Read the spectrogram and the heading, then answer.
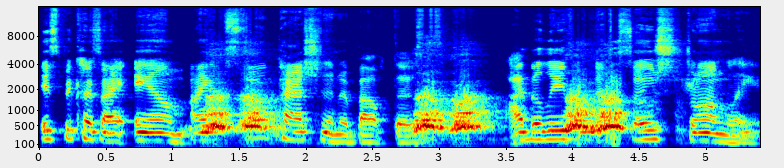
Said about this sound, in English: And that is my dog. He believes in it too.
